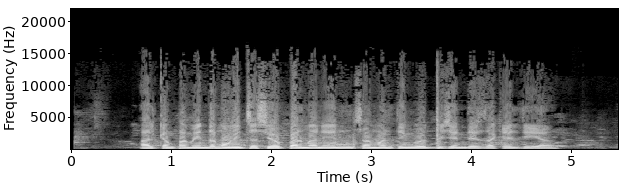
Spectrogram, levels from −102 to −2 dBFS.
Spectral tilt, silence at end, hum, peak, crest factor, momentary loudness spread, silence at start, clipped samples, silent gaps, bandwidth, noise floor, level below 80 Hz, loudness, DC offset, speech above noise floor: -5.5 dB/octave; 0.35 s; none; -4 dBFS; 12 dB; 7 LU; 0.05 s; under 0.1%; none; 14.5 kHz; -49 dBFS; -50 dBFS; -16 LUFS; under 0.1%; 33 dB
